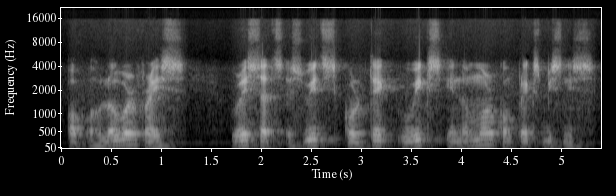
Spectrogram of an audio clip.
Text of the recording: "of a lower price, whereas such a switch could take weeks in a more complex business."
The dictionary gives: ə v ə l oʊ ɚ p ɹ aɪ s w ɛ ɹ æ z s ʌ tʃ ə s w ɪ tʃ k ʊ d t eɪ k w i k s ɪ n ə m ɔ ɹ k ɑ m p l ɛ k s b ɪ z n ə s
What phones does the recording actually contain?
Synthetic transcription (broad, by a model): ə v ə l oʊ ɚ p ɹ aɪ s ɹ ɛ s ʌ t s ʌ ə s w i s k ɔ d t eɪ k w i k s ɪ n ə m ɔ ɹ k ɑ m p l ɛ k s b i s n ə s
